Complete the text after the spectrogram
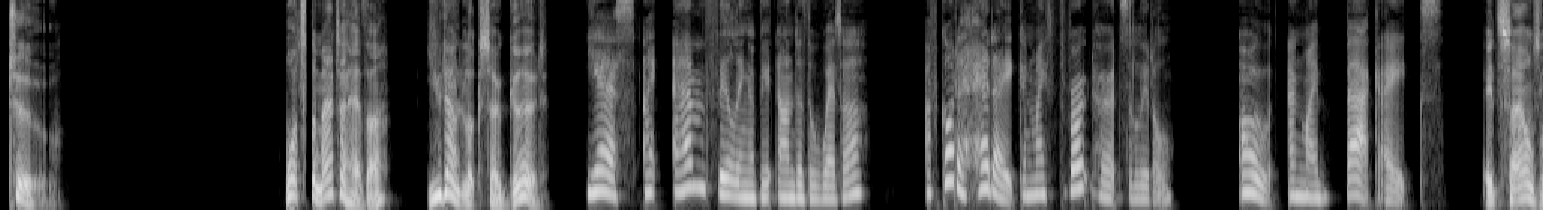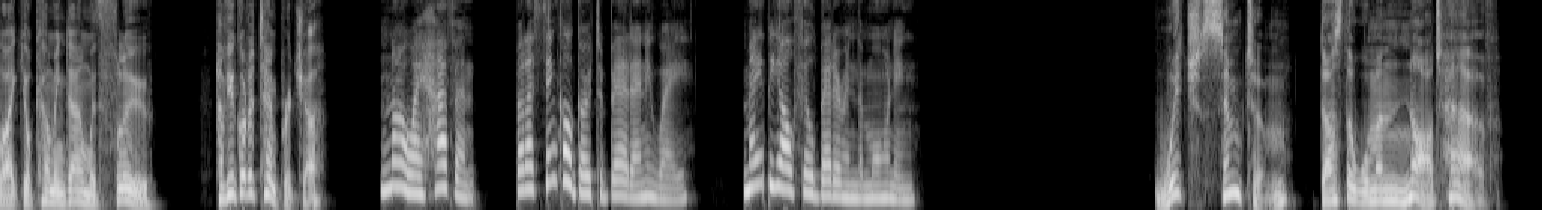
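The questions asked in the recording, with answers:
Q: Which symptom does the woman not have?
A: A temperature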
